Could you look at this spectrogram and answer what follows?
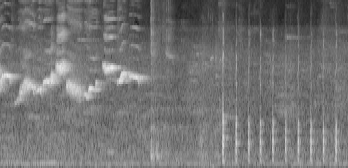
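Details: Chinese hwamei in a cage gives about three seconds of loud, sliding, rising and falling whistled phrases. The song then stops and is followed by a steady series of sharp taps, about four a second.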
